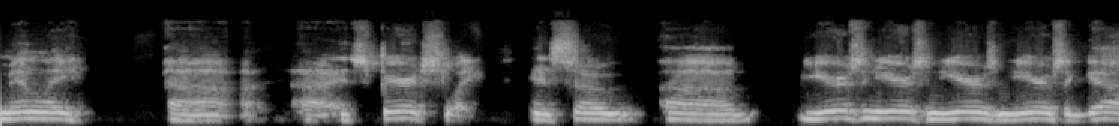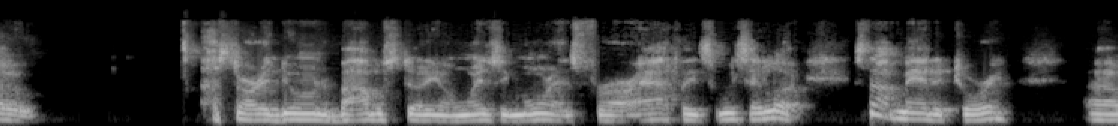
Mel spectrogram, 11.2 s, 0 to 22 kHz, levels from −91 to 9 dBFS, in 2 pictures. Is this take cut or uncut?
uncut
